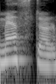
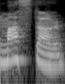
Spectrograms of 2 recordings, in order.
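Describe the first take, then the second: First: The first vowel is like 'a' in cat. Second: The first vowel is a long open 'ah'. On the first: "American ইংলিশে এই শব্দের উচ্চারণ ম্যাস্টার" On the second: "British ইংলিশে এই শব্দের উচ্চারণ মাস্টার"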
